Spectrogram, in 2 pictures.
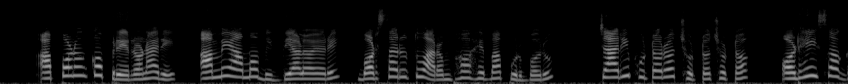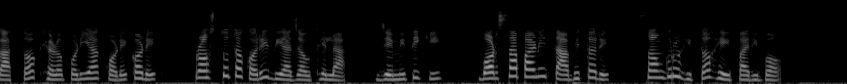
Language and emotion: Odia, neutral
